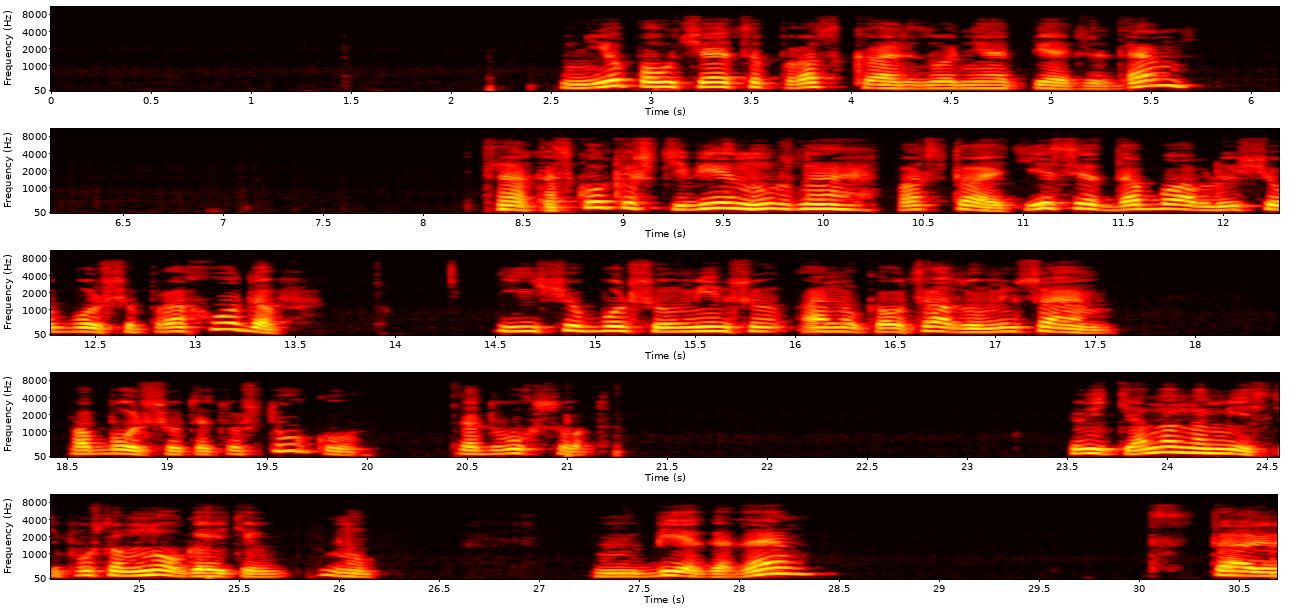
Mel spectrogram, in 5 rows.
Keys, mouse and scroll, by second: 2.4 space, 3.4-4.3 middle drag, 5.3 click, 11.4-14.2 drag, 14.8-20.7 drag, 21.0 space, 25.4 space, 27.5-30.6 drag.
